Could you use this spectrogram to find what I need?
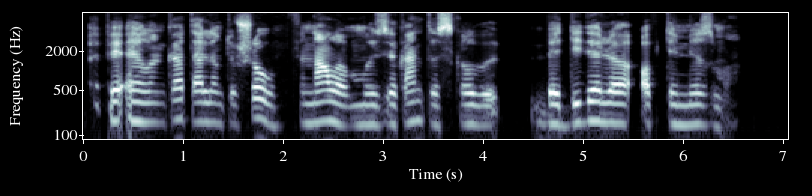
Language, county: Lithuanian, Vilnius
